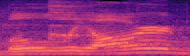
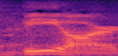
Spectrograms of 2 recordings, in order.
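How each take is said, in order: First: The name is sounded out letter by letter, 'Bulliard'. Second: The name sounds like the single word 'beard'. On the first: This is how people read it from the spelling. The speaker calls it wrong. "If you look at it, you're like Bulliard" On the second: This is how the family actually says it. The speaker calls it right. "It's Beard is how it's pronounced"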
